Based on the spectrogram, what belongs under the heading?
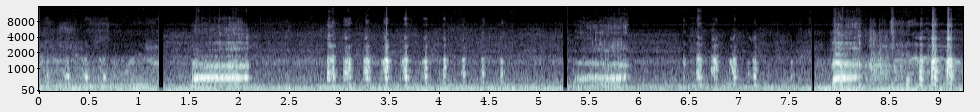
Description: Just a few of my random burps caught on dash cam! :p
